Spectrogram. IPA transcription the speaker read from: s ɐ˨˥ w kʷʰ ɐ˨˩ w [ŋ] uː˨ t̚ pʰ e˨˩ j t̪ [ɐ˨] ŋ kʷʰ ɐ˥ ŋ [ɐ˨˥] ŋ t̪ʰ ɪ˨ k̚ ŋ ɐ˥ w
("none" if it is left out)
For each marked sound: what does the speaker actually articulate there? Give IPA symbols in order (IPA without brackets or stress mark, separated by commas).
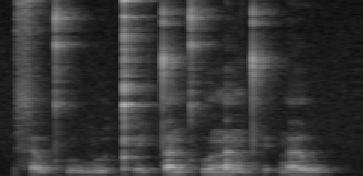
ŋ, ɐ˥, ɐ˥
